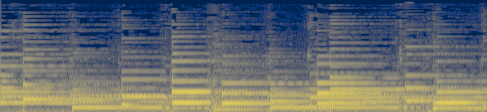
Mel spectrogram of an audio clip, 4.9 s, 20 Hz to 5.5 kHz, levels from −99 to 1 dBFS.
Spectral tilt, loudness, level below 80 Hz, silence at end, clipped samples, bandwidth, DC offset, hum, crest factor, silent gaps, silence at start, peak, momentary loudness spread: -13 dB/octave; -17 LUFS; -38 dBFS; 0 s; under 0.1%; 4 kHz; under 0.1%; none; 14 dB; none; 0 s; -2 dBFS; 6 LU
